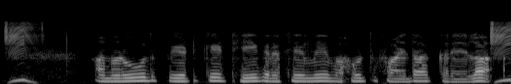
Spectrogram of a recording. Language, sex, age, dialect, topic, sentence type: Bhojpuri, male, 25-30, Northern, agriculture, statement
